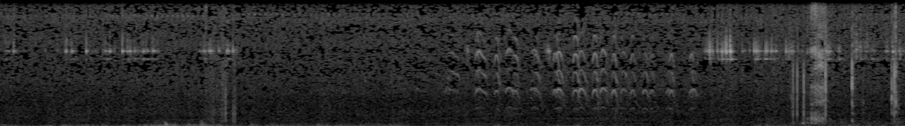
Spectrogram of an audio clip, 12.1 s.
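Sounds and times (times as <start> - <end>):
small bird chirping: 5.5 - 11.8.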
